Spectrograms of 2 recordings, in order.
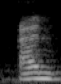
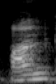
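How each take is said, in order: First: The vowel is a full open 'a' sound. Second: The vowel is a short reduced schwa. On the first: "strong form में एन का उच्चारण किया जाता है" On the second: "weak form में अन का उच्चारण किया जाता है"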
